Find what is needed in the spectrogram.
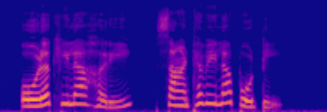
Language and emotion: Marathi, neutral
